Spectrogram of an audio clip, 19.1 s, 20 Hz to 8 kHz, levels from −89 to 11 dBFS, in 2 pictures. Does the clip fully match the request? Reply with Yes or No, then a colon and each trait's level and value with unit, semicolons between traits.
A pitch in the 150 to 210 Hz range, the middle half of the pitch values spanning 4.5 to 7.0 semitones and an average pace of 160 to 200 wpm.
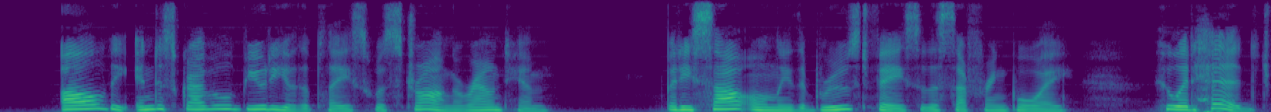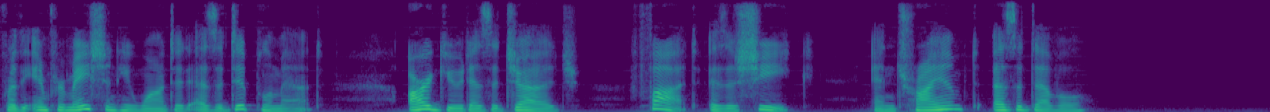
No: high, 190 Hz; wide, 5.6 semitones; average, 145 wpm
